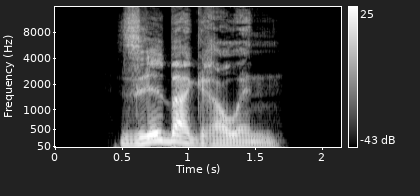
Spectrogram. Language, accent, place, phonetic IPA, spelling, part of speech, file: German, Germany, Berlin, [ˈzɪlbɐˌɡʁaʊ̯ən], silbergrauen, adjective, De-silbergrauen.ogg
- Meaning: inflection of silbergrau: 1. strong genitive masculine/neuter singular 2. weak/mixed genitive/dative all-gender singular 3. strong/weak/mixed accusative masculine singular 4. strong dative plural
